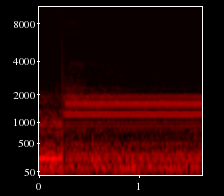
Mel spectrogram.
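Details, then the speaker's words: 2002 BMW 325i E46, M54 inline-six, new radiator, bleeding cooling system with ignition on and heater on full: brief click, then steady even hum as the electric coolant pump switches on and runs normally. "if you listen closely you could hear that pump that electric pump is turning on"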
